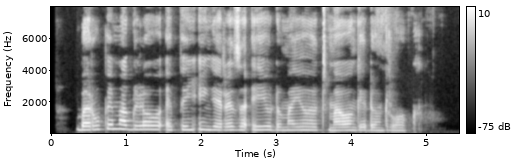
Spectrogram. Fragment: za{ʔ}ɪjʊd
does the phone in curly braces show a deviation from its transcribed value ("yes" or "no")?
no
